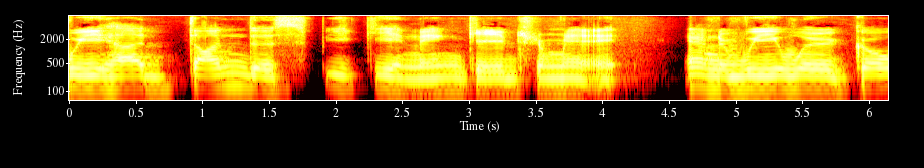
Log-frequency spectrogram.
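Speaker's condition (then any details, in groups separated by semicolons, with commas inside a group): Cerebral palsy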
